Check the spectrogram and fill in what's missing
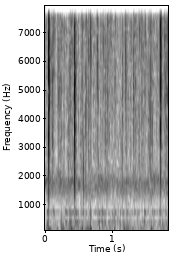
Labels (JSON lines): {"label": "anthrophony, mechanical", "recorder": "SoundTrap 300"}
